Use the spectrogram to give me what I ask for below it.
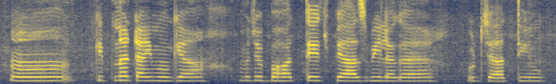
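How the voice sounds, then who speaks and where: A woman's voice: very high voice, monotone, unhurried, a bit bright, slight background noise. A woman voicing a timid, easily frightened young woman who pleads and mutters to herself in a fan-made drama dub. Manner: anxious, pleading, talking to herself.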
